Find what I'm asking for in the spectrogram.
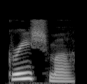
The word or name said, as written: greeshma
